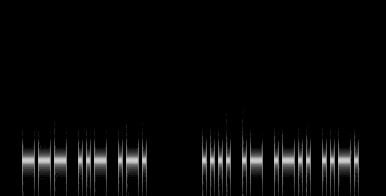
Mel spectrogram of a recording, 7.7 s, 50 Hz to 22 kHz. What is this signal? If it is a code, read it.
Morse code, heard as a keyed tone, about 15 wpm, 700 Hz. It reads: OUR HALF
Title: 2x Word-Spacing - Sentences from Top 400 Words - 15wpm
